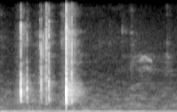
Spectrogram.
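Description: Computer keyboard keystrokes: four quick key presses within the first second, the last one the loudest, as a password is finished and the login submitted.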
